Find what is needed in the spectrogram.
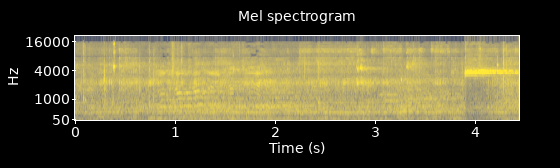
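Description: Basketball game sounds in a large gym hall: players' voices calling out over a ball bouncing on the court, with a few sharp knocks.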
